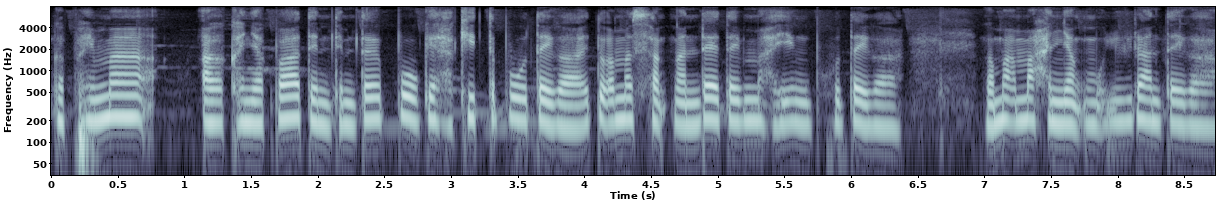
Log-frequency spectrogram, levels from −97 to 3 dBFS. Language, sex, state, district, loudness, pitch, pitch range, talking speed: Wancho, female, Arunachal Pradesh, Longding, -19 LUFS, 190 Hz, 180-205 Hz, 200 wpm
